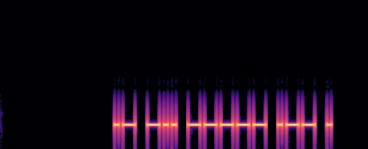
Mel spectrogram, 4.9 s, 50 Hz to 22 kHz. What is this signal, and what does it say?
Morse code, heard as a keyed tone, about 22 wpm, 700 Hz. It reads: AD0WE
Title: Call Signs Repeated 2x - 22wpm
